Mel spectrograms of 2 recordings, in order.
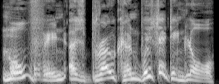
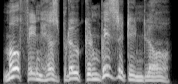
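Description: First: Mocking, drawn-out sing-song imitation; pompous sing-song. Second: Stern, higher-pitched official statement. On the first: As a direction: mimic him pompously, slow and high. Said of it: "making it pompous and sing-song". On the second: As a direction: state the charge sternly and formally. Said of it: "said Ogden sternly". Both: A narrator's reading.

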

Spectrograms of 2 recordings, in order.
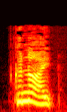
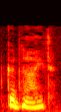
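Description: First: Put-on high, loud child's good night; cheery little boy. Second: Weary adult reply. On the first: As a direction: sing out a bedtime farewell like a small boy. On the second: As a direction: answer the child quietly, ready for sleep. Anne's sleepy answer to boy. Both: A narrator's reading.

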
